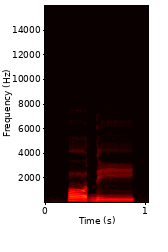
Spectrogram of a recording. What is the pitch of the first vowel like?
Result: falling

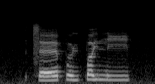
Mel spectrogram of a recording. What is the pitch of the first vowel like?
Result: rising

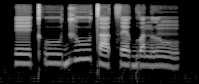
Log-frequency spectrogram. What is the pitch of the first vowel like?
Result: low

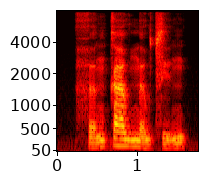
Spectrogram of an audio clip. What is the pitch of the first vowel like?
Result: rising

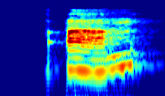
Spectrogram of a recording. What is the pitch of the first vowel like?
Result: rising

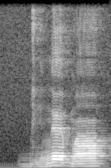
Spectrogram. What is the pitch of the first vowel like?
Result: low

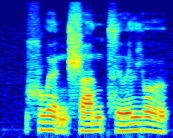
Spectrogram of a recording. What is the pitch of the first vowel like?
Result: low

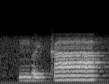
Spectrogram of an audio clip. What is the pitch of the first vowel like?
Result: low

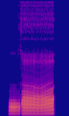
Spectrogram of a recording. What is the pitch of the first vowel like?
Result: low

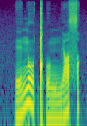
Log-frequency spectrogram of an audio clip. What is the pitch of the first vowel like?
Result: rising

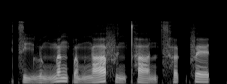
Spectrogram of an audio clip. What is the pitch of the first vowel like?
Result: low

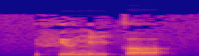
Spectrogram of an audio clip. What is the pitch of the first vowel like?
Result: rising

